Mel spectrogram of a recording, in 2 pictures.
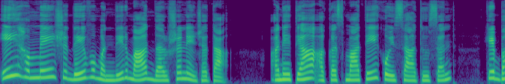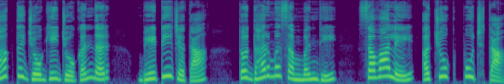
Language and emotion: Gujarati, neutral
